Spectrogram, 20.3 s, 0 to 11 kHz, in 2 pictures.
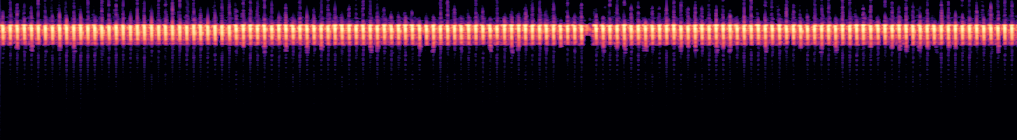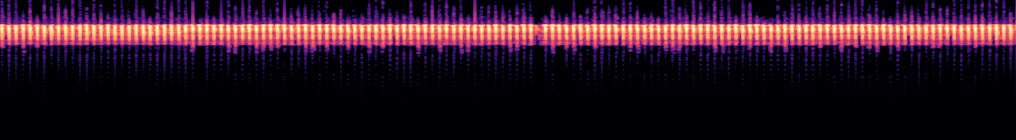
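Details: Ruspolia lineosa (왕매부리) katydid, recorded by the National Institute of Biological Resources in 2020: a continuous, very high, hissing buzz built from rapid, even pulses, unbroken apart from two brief gaps, with no other sounds.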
